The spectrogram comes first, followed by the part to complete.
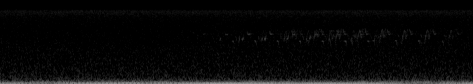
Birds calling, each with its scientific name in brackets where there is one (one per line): Hawaii Amakihi (Chlorodrepanis virens)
